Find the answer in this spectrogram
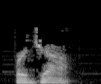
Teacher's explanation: for 说成 f 加个 r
